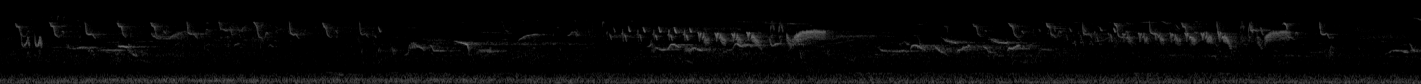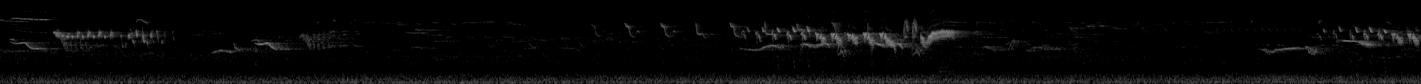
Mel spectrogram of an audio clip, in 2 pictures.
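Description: Birds singing: many short chirps and fast trills overlapping, with louder bursts of song around the middle and near the end.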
